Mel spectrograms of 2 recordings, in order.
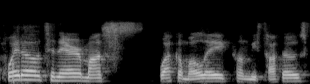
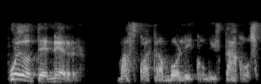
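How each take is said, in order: First: It is said with an American English accent. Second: It is said with a dramatic Mexican-style accent.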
